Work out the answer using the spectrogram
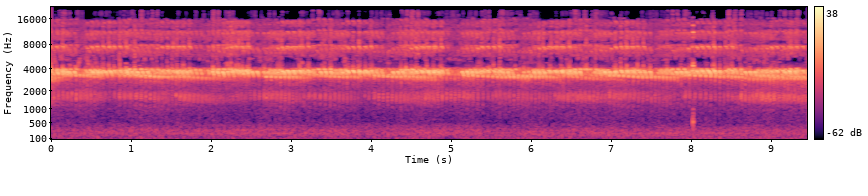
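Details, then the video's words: A nighttime cricket chorus of even, high chirping, densely pulsed and almost constant in loudness. One faint tick sounds near the end. "Soothing Crickets Chirping Sounds"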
